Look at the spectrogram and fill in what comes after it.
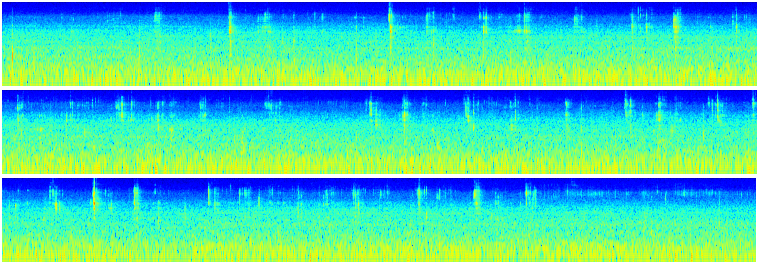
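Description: Close-miked chewing and biting of fried chicken: irregular sharp wet clicks and smacks of the mouth over a steady low hiss.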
